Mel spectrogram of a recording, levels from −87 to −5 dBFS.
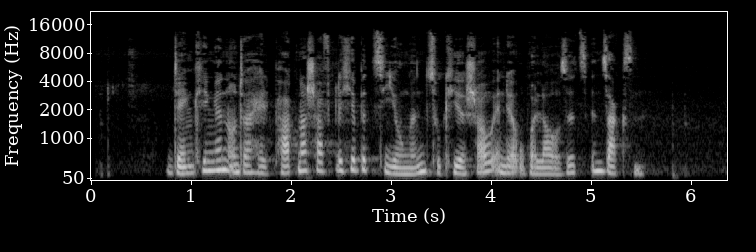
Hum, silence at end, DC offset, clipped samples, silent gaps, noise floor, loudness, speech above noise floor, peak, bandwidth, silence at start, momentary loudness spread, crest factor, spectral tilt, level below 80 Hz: none; 0.85 s; under 0.1%; under 0.1%; none; -65 dBFS; -28 LUFS; 37 dB; -10 dBFS; 14 kHz; 0.75 s; 5 LU; 20 dB; -4 dB/octave; -76 dBFS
